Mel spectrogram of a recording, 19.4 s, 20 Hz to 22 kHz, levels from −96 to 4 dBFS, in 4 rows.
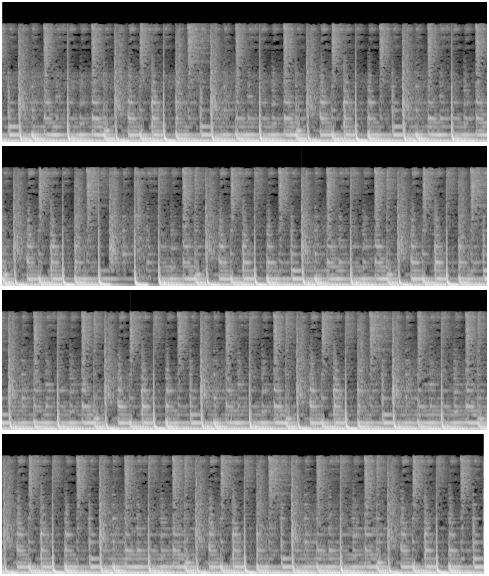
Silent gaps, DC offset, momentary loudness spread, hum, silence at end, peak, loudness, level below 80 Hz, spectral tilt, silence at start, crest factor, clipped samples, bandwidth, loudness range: none; under 0.1%; 1 LU; none; 0 s; 0 dBFS; -12 LUFS; -12 dBFS; -5 dB/octave; 0 s; 10 dB; under 0.1%; 12 kHz; 0 LU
